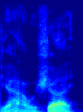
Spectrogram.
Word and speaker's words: Yahawashi: calls Jesus Christ but his true name in The Paleo Hebrew is yahawashi that's how you say his name right it says uh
